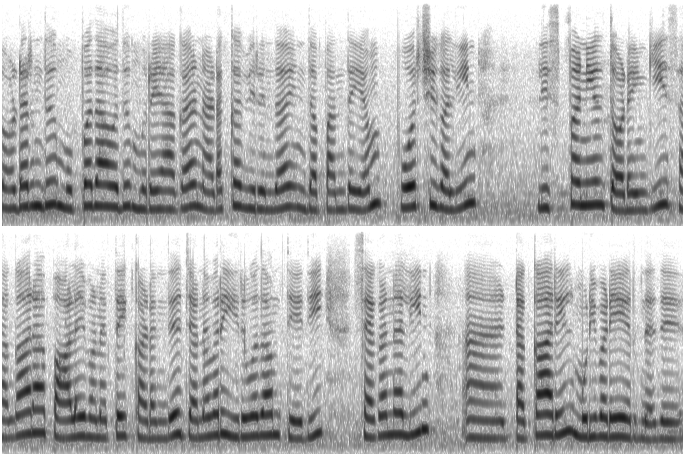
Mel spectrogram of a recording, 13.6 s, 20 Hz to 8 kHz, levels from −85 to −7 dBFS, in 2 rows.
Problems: constant background noise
